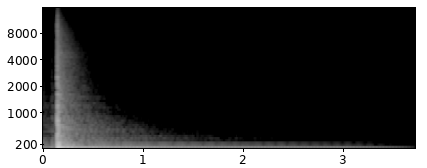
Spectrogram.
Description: SD TOMS, Living Drums; Sampleheads; Peter Erskine

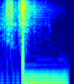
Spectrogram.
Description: SHEKE, Afro Shakers, Shekeres

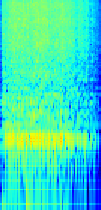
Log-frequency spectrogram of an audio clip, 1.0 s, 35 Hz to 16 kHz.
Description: BUZZ ROL, snares; Spectrasonics - Burning Grooves CD2

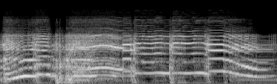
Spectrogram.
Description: SOLO, Vintage Blues Guitar

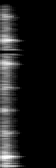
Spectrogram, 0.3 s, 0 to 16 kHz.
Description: VocoBit Hit, 8 bit; musicradar; 8-bit bonanza

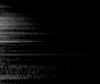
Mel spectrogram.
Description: Ride, Cymbal; Yamaha DTXpress-II

